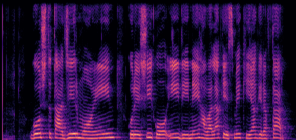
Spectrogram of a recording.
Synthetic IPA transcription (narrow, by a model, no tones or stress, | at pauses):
ɡoːʃt̪t̪aːd͡ʒiːɾmoːinkʊɾeːʃikoiːɖineɦɐʋaːlakeːsmẽkijaɡɪɾəft̪aːɾ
